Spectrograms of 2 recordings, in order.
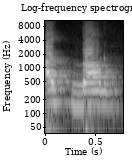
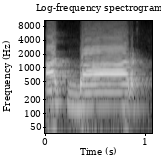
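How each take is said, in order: First: The vowel before 'r' is short. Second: The vowel before 'r' is drawn out long. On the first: The speaker calls it right. "याद रखिएगा सही क्या है" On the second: The speaker calls it wrong. "रा से पहले अलिफ पढ़ते हैं"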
